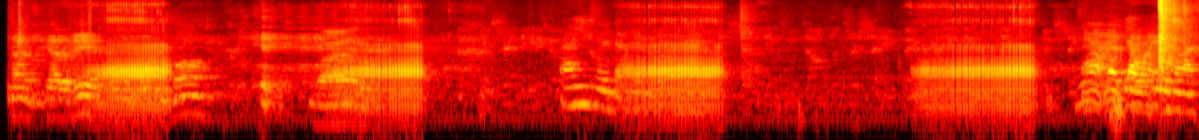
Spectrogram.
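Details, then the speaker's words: Dog asleep in the owner's bed snoring loudly enough to keep the owner awake: rattling snores on each breath in, quieter snorting breaths out, about five cycles in twelve seconds. "It's because she woke me up and I couldn't go to sleep. Yeah, I couldn't sleep. If she's at the foot of the bed, I can sleep. It don't bother me that bad. But let her get between the two of us, she is right in my ear."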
